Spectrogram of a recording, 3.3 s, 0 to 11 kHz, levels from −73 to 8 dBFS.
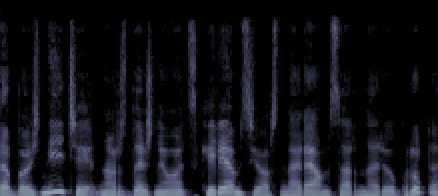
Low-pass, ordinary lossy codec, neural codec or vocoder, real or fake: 9.9 kHz; MP3, 64 kbps; codec, 32 kHz, 1.9 kbps, SNAC; fake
